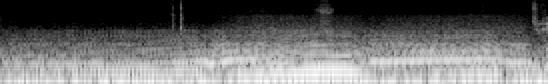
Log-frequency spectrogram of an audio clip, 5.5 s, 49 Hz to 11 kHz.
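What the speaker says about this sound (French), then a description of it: "il y a des petites détonations à l'échappement quand même" Audi RS Q8 (2020) engine revving on a mountain road in Tenerife, with sustained engine tones that rise and shift through gear changes and a few small exhaust pops, loud and close, without speech.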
